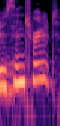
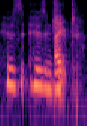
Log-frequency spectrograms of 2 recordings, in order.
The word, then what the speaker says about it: Huisentruit: Huisentruit? That is how you say that name. I'm probably gonna butcher the father's name though. Imogen. Yeah. Huisentruit.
